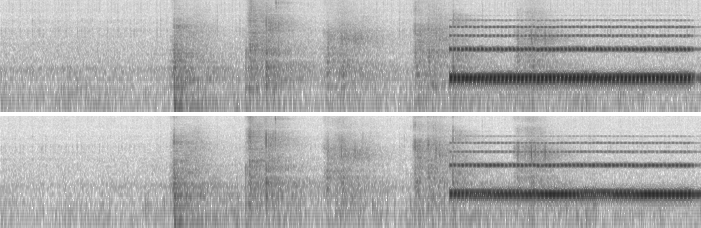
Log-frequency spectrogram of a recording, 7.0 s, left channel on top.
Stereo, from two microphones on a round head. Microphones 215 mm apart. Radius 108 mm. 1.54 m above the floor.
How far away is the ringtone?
About 0.5 m.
